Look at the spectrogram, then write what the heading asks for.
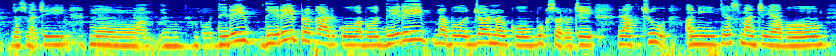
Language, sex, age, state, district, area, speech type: Nepali, female, 18-30, West Bengal, Kalimpong, rural, spontaneous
